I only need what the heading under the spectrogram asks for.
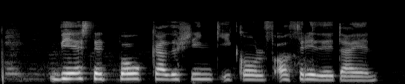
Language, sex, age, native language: Icelandic, female, 15, Icelandic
